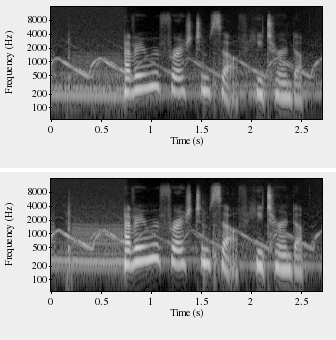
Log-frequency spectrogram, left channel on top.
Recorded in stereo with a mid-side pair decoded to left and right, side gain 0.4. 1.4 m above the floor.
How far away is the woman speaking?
About 0.6 m.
